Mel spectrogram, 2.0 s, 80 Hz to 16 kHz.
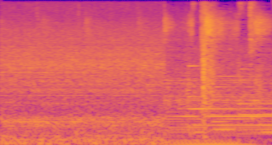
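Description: Case IH Maxxum tractor engine idling at about 850 rpm at a standstill, a steady low rumble inside the cab. About a second in, background music with long held chords comes in and takes over.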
